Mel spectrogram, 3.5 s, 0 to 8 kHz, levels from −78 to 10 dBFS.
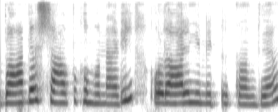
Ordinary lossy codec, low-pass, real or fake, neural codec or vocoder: none; 7.2 kHz; fake; codec, 16 kHz in and 24 kHz out, 0.6 kbps, FireRedTTS-2 codec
